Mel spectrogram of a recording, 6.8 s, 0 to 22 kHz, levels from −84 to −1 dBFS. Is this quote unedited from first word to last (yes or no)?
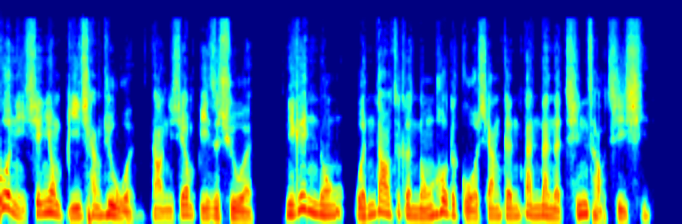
yes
